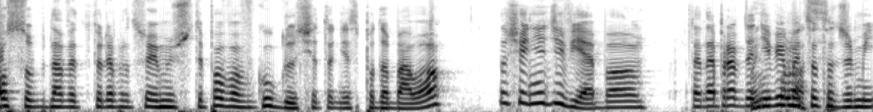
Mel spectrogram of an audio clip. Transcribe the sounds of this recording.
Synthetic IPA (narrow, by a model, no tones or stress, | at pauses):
ɔsupnavɛt̪̚kt̪uɾɛpɾat̪sujɛmjuʂt̪ɘpɔvɔvɡuɡlɕɛt̪ɔɲɛspɔd̪ɔbawɔ | nɔɕɛɲɛd͡ʑivʲjɛbɔ | t̪aknapɾavd̪ɛɲɛvʲjɛmɘsɔt̪ɔʐɛmʲi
